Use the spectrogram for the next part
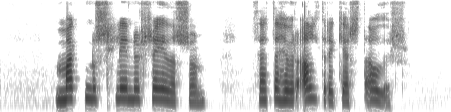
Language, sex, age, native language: Icelandic, female, 30-39, Icelandic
